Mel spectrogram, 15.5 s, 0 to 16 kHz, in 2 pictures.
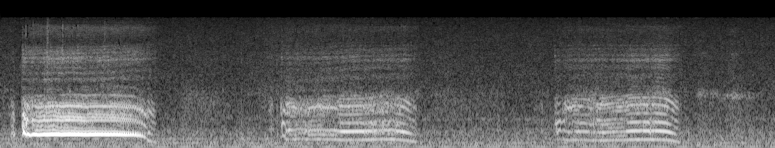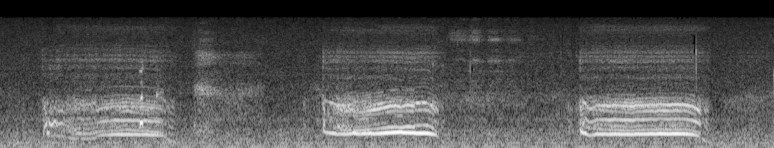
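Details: Female asleep in a car, snoring: repeated whistling, whiny snores at about 23 breaths per minute, some breaths softer than others.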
